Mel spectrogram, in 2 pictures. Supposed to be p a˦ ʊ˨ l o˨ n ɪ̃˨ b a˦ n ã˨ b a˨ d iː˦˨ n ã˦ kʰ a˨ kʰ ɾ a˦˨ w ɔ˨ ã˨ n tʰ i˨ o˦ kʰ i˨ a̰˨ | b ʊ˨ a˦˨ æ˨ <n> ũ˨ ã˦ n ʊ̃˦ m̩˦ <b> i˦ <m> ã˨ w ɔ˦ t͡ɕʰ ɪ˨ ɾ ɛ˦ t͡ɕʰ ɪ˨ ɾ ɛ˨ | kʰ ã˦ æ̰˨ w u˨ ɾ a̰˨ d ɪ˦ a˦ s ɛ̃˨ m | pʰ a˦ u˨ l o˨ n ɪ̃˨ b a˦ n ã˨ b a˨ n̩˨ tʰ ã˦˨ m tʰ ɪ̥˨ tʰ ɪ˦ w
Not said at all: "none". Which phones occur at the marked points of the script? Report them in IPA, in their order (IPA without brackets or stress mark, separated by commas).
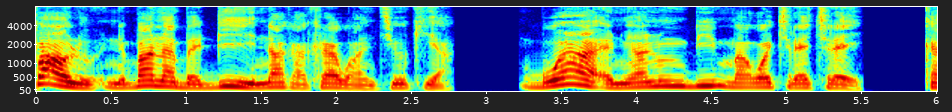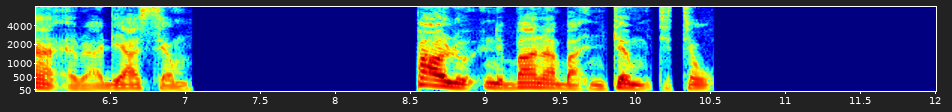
n, b, m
